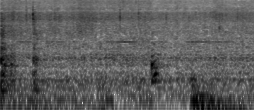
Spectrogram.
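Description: A gram-leaf curry with homemade ground masala is stirred in a pan: soft scraping strokes and a faint sizzle, quiet and close, with no talking.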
